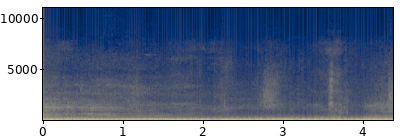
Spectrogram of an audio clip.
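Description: CFMoto UForce 1000 side-by-side's V-twin engine idling steadily, a low even rumble.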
